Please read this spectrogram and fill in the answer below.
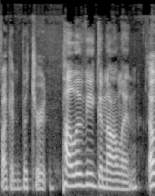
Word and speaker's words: Pallavi Gunalan: it up I always say Fulani gentleman and I'm always wrong it's can you say it correctly cuz I'm gonna butcher it Paula vegan Alan oh it's gonna polish all of these anomalies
